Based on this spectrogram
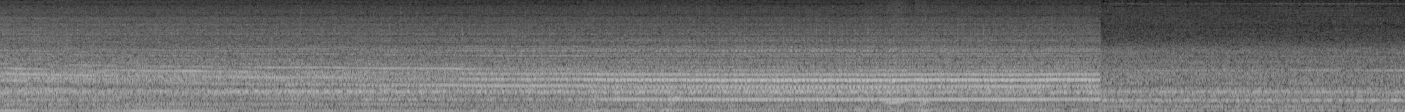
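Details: Mitsubishi Shogun/Pajero Pinin iO, unmoved for about three years (slipping clutch), started with a booster pack. A smooth, even note is held at raised revs, then settles lower, with no misfire. Normal running.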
